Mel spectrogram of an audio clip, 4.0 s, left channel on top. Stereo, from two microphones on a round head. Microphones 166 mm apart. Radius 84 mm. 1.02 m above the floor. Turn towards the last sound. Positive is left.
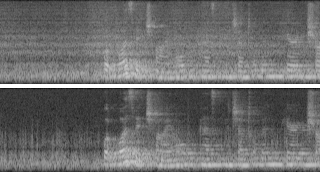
turn(degrees=25)  # may be behind; listen again after turning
